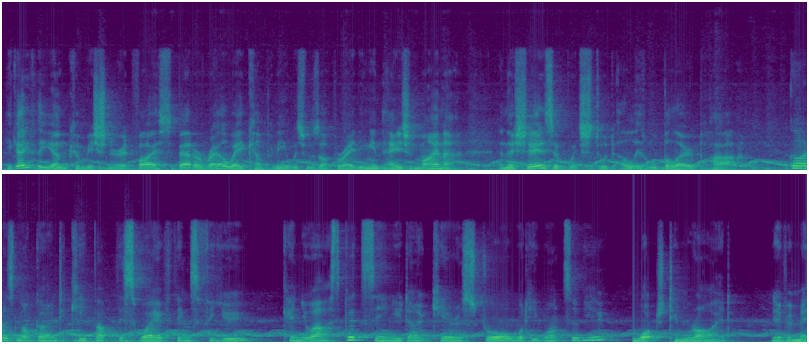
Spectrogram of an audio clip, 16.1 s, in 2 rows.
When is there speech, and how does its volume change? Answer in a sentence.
You can hear the speech from 0.1 to 16.0 s, at a steady volume.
